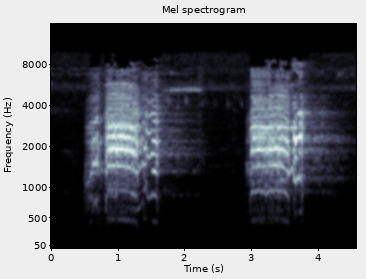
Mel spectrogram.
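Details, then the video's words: Two loud, grating macaw squawks about two seconds apart, each rasping and harmonic, trailing off with reverberation. "SOM DA ARARA"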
